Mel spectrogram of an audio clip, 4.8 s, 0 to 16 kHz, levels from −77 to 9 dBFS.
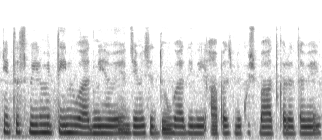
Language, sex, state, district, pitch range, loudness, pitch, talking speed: Bhojpuri, female, Bihar, Gopalganj, 180-200 Hz, -12 LUFS, 185 Hz, 210 wpm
